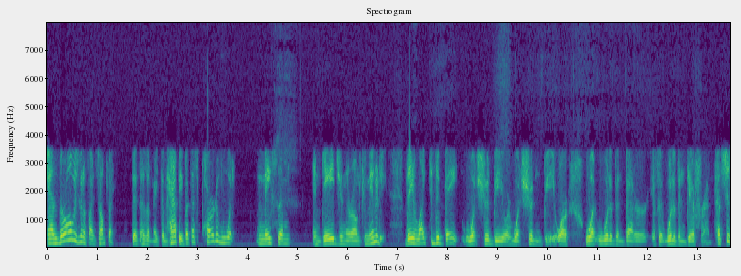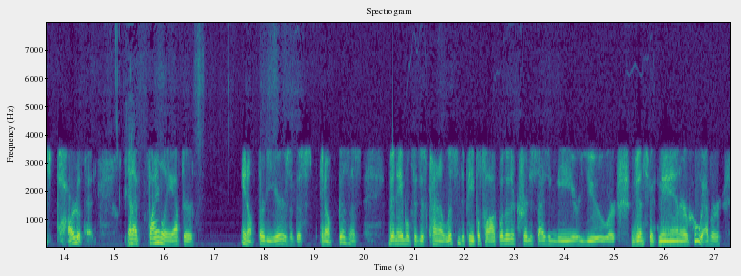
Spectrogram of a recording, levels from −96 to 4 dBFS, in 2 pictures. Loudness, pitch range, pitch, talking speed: -19 LUFS, 120-155 Hz, 135 Hz, 190 wpm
